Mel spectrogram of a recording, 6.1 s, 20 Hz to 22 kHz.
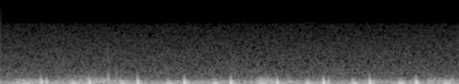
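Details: Own heartbeat auscultated with a stethoscope at different valve areas: regular low lub-dub heart sounds, about 95 beats a minute, with a soft background hum; normal heart sounds.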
